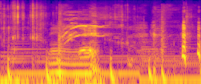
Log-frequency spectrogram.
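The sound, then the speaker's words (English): A high, wavering vocal squeal rises and falls, then a couple of short, sharp crunches follow as someone bites into crisp pizza crust, over a low steady background hum. “Let's crunch Lock together.”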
